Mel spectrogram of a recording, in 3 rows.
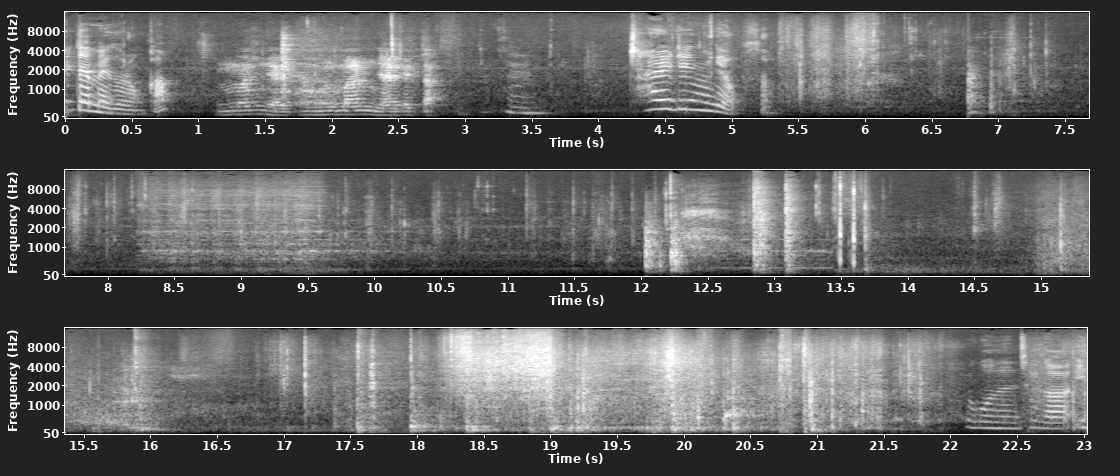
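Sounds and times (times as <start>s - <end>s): rough rustling scrape: 8.2s - 10.5s.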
